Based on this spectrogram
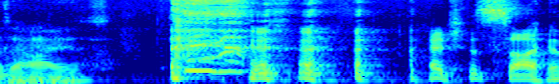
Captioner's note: laughing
